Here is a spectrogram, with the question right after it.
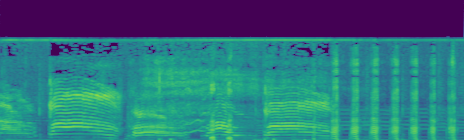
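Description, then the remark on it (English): A human voice imitates a cat, "translating" a phrase into cat language: several drawn-out, wavering meows, then a quick rhythmic run of about eight short, high mews, fairly loud with no other talk. “So what do you want me to translate to cat language very quickly?”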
